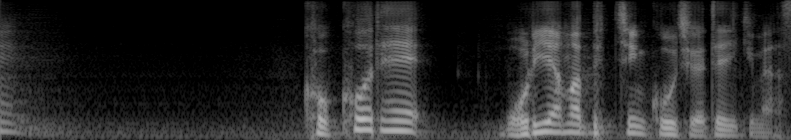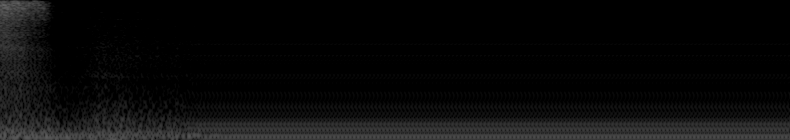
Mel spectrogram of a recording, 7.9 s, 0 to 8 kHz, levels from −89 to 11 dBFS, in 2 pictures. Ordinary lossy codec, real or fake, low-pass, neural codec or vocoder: none; fake; none; codec, 16 kHz, about 1 kbps, DyCAST, with the encoder's durations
